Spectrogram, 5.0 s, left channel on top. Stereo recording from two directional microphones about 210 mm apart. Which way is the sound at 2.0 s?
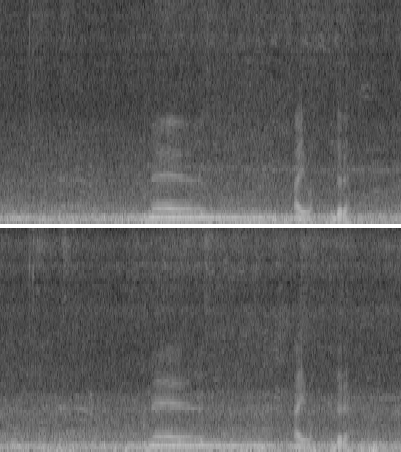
20° left (ahead or behind).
